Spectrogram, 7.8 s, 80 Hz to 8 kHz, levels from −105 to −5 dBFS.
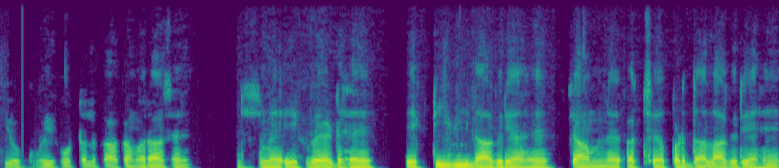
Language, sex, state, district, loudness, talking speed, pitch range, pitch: Marwari, male, Rajasthan, Churu, -17 LUFS, 145 wpm, 95-110 Hz, 100 Hz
